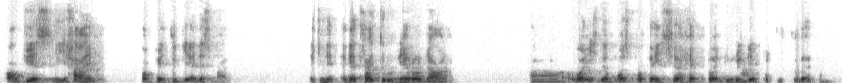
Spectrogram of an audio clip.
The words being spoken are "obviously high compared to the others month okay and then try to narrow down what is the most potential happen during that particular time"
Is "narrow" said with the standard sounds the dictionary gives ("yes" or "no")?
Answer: yes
